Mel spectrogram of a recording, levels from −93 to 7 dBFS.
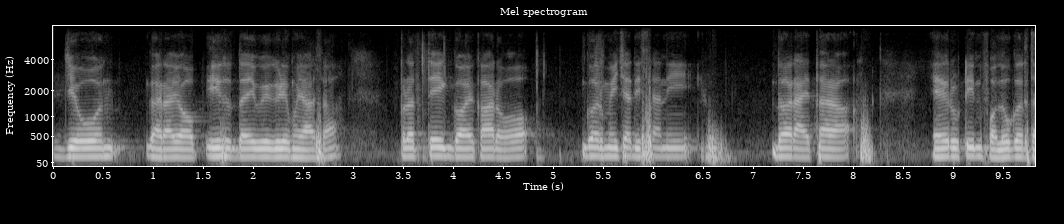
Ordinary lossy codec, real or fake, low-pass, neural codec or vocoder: Opus, 16 kbps; real; 7.2 kHz; none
